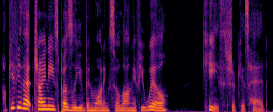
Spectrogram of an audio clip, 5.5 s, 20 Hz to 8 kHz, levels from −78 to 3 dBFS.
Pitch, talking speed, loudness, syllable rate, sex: 200 Hz, 195 wpm, -20 LUFS, 5.1 syllables/s, female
